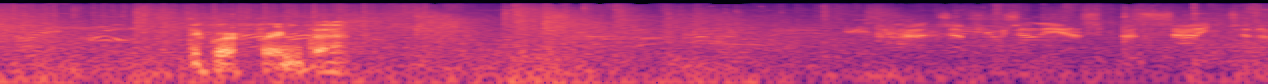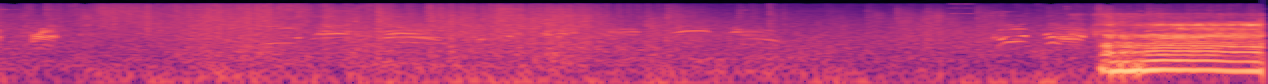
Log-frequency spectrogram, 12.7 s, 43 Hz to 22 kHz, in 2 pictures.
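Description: Artillery strike in Company of Heroes 2, with distant booming impacts and rumbling explosions amid battlefield noise, heard under players talking and ending with a louder blast.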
